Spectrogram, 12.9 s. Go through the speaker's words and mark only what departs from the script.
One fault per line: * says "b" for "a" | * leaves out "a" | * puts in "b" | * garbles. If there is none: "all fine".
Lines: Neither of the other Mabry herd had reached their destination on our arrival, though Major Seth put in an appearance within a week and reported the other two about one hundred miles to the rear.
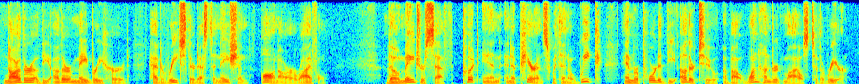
all fine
